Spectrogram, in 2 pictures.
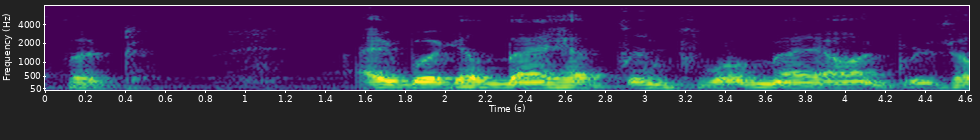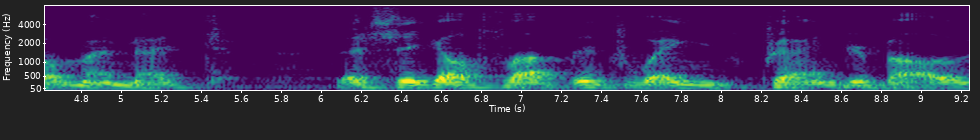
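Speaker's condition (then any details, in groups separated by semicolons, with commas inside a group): Cerebral palsy; from birth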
